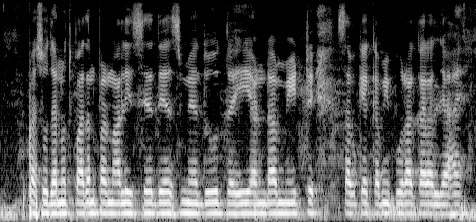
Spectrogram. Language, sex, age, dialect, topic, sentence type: Magahi, male, 18-24, Southern, agriculture, statement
